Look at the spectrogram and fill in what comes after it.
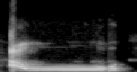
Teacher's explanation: Ro'au waw sukun sebelumnya fathah di huruf alif ya, hukumnya adalah harfulin, dibaca pendek tapi disempurnakan waw sukunnya dengan memajukan kedua bibirnya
